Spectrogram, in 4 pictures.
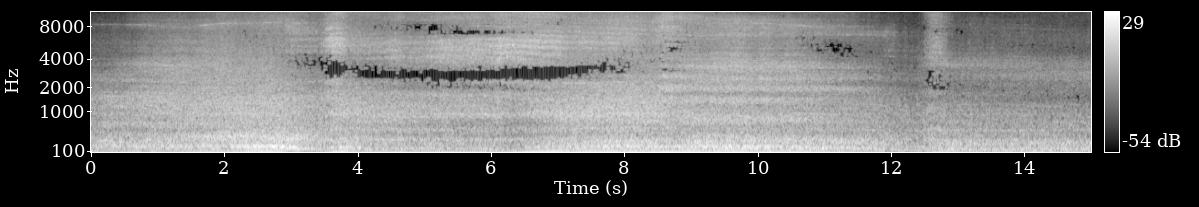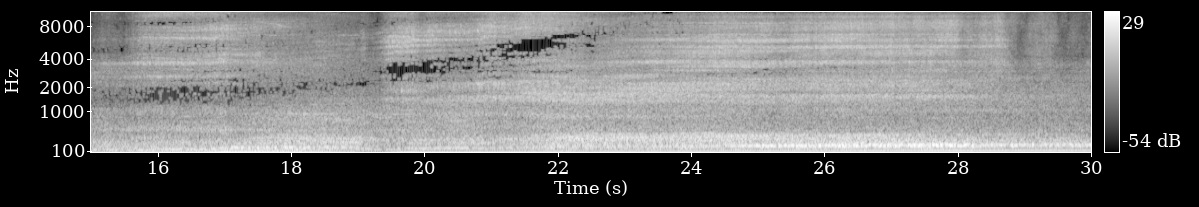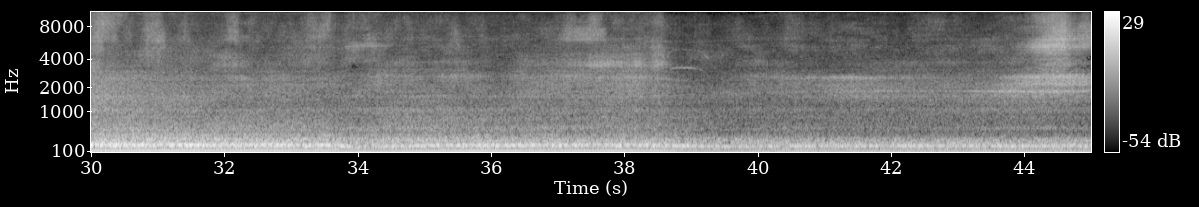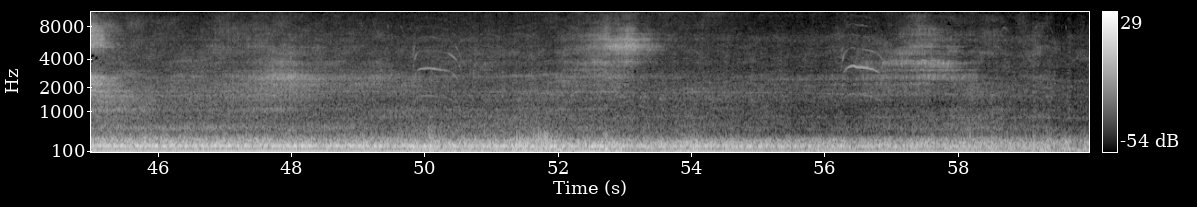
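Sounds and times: diesel engine running under load: 0:00.0 - 0:59.9.

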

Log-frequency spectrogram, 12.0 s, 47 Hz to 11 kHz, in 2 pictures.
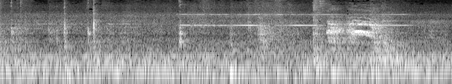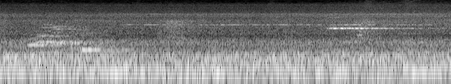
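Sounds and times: steady low hum: 0:00.0 - 0:12.0
elevator doors sliding shut: 0:03.4 - 0:05.6.

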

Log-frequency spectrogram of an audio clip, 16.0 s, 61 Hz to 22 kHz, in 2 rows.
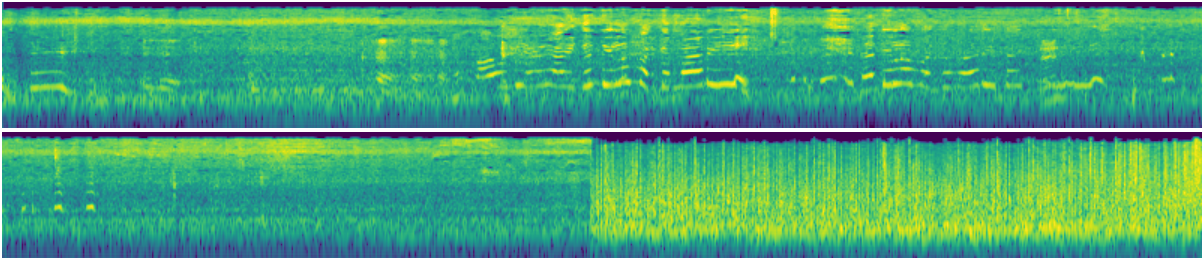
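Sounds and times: vehicle road and engine noise: 0:00.0 - 0:16.0
wind buffeting on microphone: 0:03.2 - 0:16.0.

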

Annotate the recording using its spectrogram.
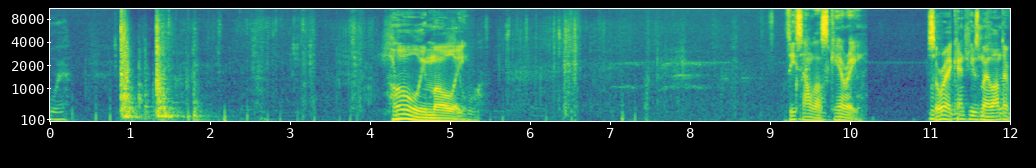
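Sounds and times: metal cab door banging: 0:00.9 - 0:02.0
faint clicks and shuffling: 0:05.4 - 0:09.2.

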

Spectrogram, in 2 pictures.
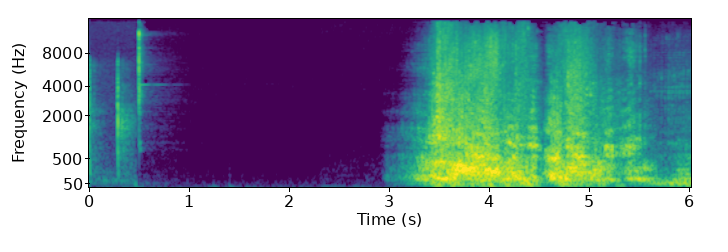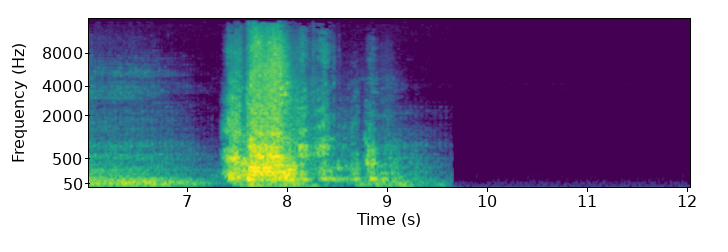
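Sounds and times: big cat roaring: 0:03.1 - 0:09.6.

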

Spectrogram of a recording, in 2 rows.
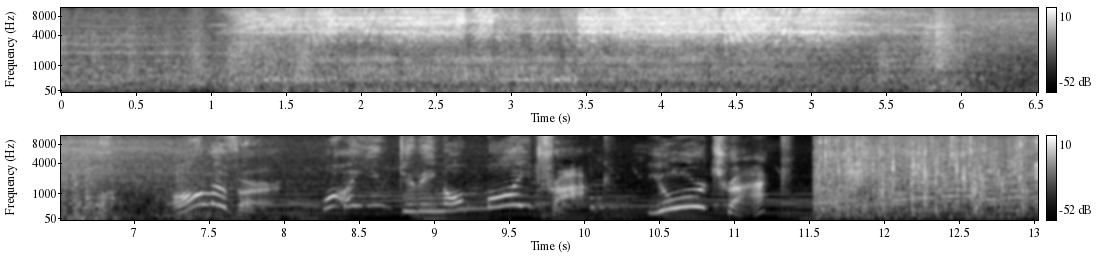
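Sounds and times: railway wagons clattering on track: 0:00.0 - 0:07.2.

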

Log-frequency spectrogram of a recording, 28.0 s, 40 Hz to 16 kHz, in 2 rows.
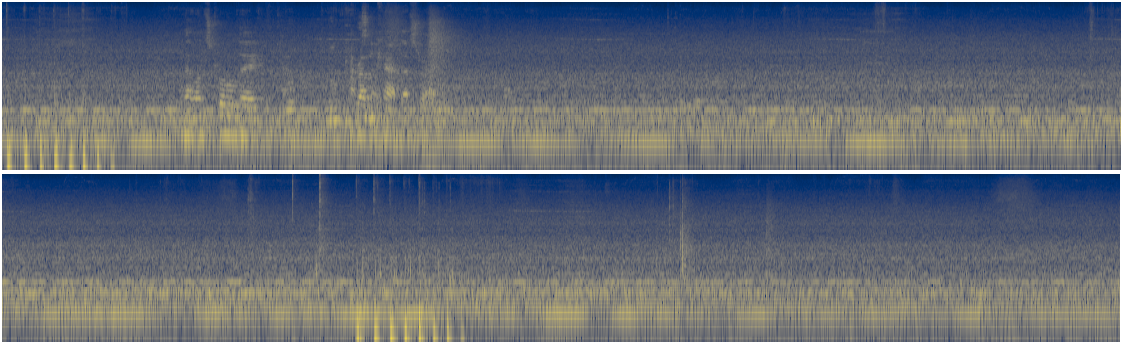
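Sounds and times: machine hum: 0:00.0 - 0:02.6, 0:17.4 - 0:25.0.

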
